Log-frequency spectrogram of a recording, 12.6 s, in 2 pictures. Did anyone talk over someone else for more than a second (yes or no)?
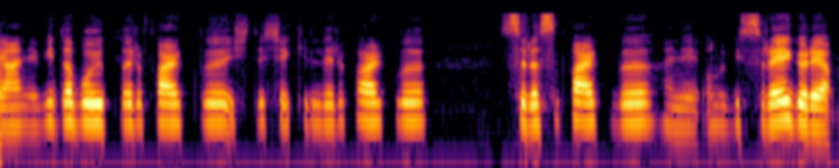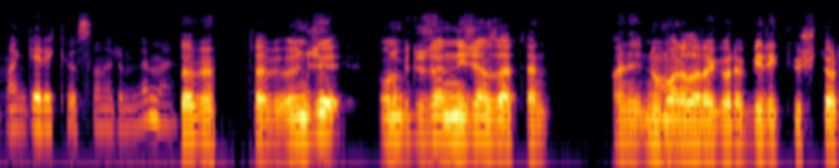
no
